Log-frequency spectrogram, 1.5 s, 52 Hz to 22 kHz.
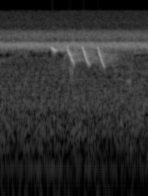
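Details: Ruby-throated hummingbird recorded at the Decorah Eagles North site on 15 August 2022, giving four thin, high chips that slide downward in quick succession over a steady high insect-like hum.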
